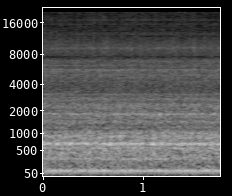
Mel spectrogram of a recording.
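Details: 1950 Studebaker Champion six idling with water circulating through a suspect radiator: even, soft idle with a steady low pulse and nothing irregular on top; runs smooth and healthy.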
